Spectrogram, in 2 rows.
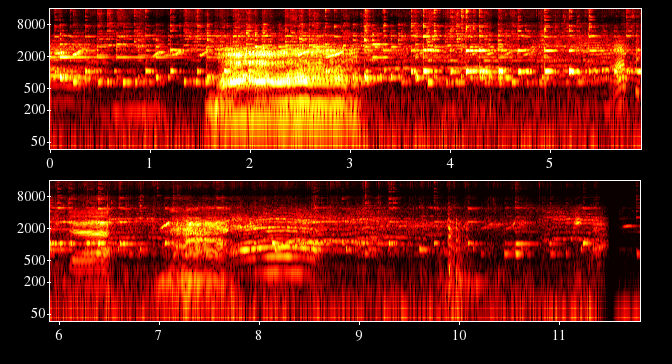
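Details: Ripollès sheep recorded on 30 June 2022, giving loud, wavering, nasal bleats near the start and again midway, with shorter bleats between, over a steady jangle of many animal bells.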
